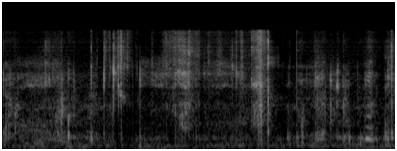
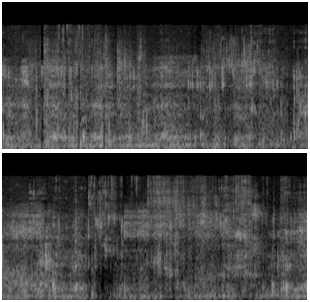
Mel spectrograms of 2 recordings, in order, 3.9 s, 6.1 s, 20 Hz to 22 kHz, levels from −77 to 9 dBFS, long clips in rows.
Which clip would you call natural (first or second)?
second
